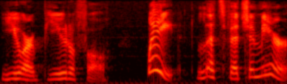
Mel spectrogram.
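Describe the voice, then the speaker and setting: Putting on a character voice, a woman speaks at a moderate pace with a fairly high pitch and very wide pitch swings. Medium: read story.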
